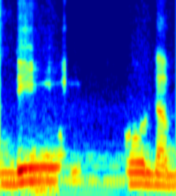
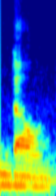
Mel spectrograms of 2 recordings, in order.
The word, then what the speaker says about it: Dow: How would you pronounce DOW? Dow or down? Dow. How do you pronounce what? D-O? W. Dow. Dow. So it's Dow, not down.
